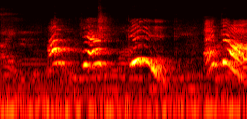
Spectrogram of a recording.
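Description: A young child's voice making three short high-pitched vocal sounds without clear words, the last rising and then falling in pitch.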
